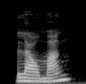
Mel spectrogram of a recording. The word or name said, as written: lavement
